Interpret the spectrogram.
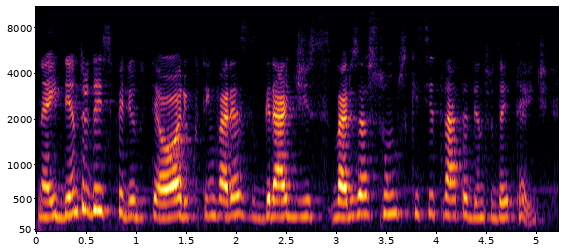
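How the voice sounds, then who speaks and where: A thirty-year-old Brazilian woman explaining things earnestly as an interview guest, pausing often and checking in with tag questions. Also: a little high. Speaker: podcast guest, missionary.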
